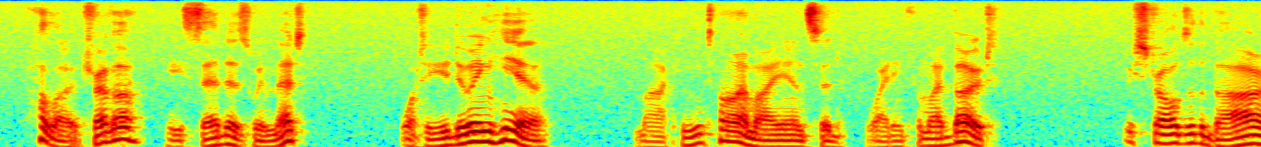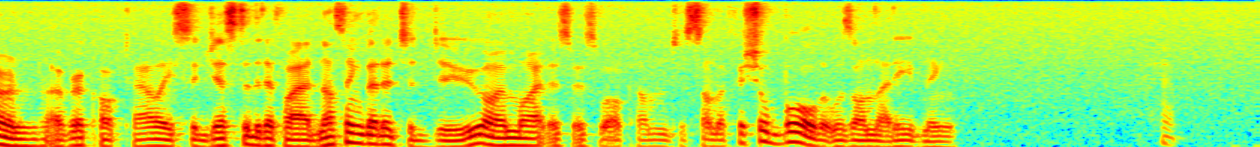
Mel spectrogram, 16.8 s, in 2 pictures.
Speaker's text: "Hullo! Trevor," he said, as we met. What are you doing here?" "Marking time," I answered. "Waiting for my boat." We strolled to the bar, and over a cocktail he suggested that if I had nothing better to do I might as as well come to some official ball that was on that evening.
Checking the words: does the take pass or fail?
pass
